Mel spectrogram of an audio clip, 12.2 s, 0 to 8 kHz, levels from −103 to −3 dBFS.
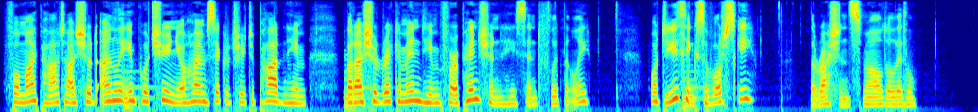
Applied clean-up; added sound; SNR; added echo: neural mask model RNNoise.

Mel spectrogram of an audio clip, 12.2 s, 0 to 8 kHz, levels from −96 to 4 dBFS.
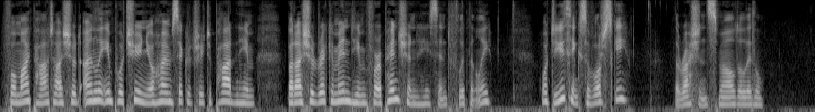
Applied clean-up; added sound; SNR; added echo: neural mask model Resemble Enhance denoiser.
